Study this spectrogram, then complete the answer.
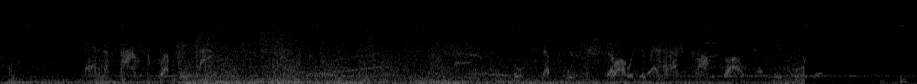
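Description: Explosions boom and rumble in a battle.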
